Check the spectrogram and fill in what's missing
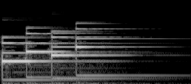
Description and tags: A simple jingle that can be used as an announcement sound for stations or airports, inside trains or busses. Made with MuseScore2.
